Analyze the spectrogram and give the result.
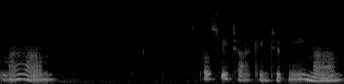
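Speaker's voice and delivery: put-on hushed, very soft, high, slightly creaky little-girl voice. Speaking for the little girl who wants attention: voicing the little girl. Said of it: "She's like".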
